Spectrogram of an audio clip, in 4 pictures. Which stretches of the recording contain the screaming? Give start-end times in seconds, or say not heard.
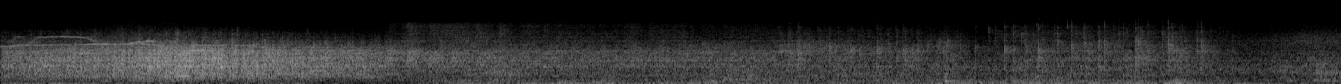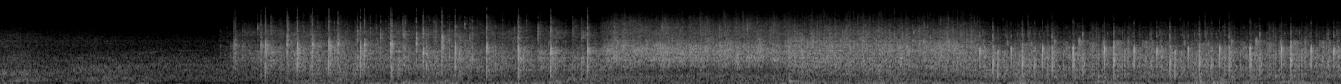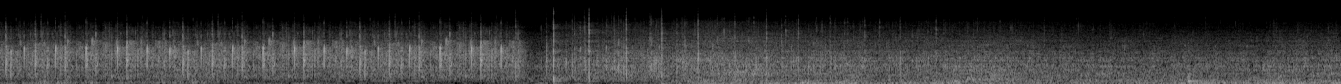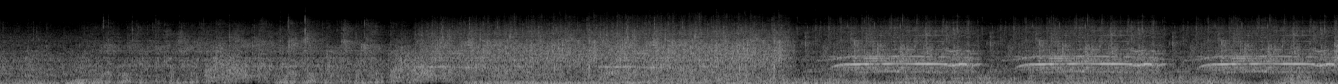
not heard.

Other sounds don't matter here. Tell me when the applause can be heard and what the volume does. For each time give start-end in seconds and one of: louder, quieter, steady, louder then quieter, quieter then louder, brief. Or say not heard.
0.0-12.4 quieter
15.6-53.5 quieter then louder.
